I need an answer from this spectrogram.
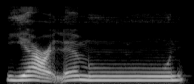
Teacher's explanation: So ain is from the halkiya letters. So it's from the middle of the throat.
